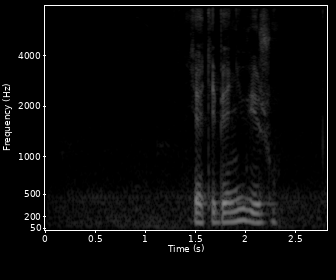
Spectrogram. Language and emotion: Russian, neutral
